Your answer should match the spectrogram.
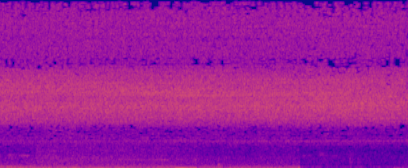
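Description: A steady, high-pitched chorus of insects, with a low background rumble under it that drops away about three seconds in.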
